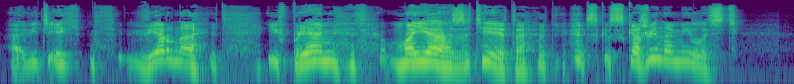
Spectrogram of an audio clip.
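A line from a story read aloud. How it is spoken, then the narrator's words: Sobbing, laughing-crying mutter. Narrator (Russian): странно всхлипнув, смеясь или плача, стал бормотать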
